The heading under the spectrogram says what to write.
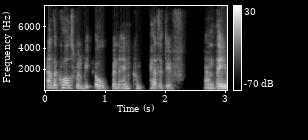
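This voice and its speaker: Vocal fry marks this woman's voice as she talks with ordinary pitch variation. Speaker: EU funding program presenter. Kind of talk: webinar presentation. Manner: halting, many fillers.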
